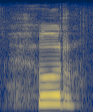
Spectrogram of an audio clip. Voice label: "хIур", Aghul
